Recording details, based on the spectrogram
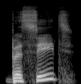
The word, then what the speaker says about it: Bassitt: Julio Teheran's got to pronounce Bassitt. – Bassitt? – Yeah.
